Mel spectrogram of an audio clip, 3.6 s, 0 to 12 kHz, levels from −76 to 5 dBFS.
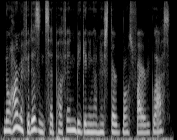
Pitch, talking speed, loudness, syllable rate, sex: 215 Hz, 235 wpm, -17 LUFS, 5.4 syllables/s, female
